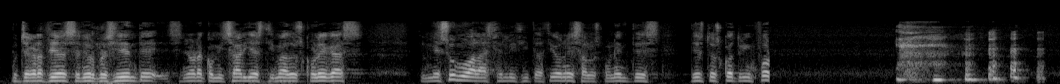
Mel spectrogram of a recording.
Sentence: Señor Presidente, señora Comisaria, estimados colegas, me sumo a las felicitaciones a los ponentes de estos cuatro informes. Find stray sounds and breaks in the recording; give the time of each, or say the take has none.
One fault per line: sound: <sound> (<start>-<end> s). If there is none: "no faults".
sound: laugh (8.9-10.5 s)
